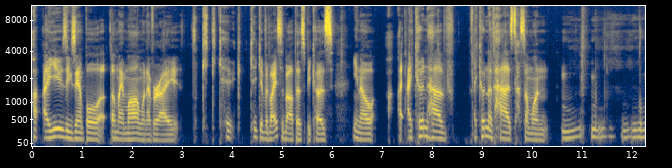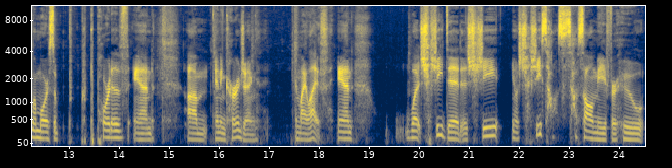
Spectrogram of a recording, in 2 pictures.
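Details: 22-year-old man who has stuttered his whole life, speaking in a podcast interview; stuttering.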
